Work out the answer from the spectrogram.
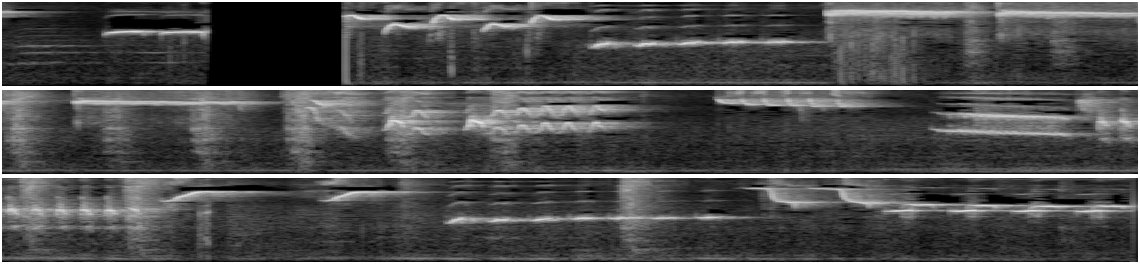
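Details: Tame kept Hill Blue Flycatcher, known locally as sulingan gunung or tledekan, with many song variations. It sings a varied run of clear whistled phrases: high slurred notes, lower steady whistles and rapid trills with short pauses. A faint low hum underlies it.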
